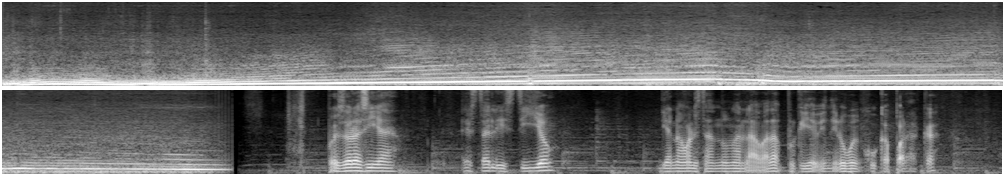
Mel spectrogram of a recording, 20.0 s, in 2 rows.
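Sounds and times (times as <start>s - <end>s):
car engine revving from inside cabin: 0.0s - 12.3s.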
